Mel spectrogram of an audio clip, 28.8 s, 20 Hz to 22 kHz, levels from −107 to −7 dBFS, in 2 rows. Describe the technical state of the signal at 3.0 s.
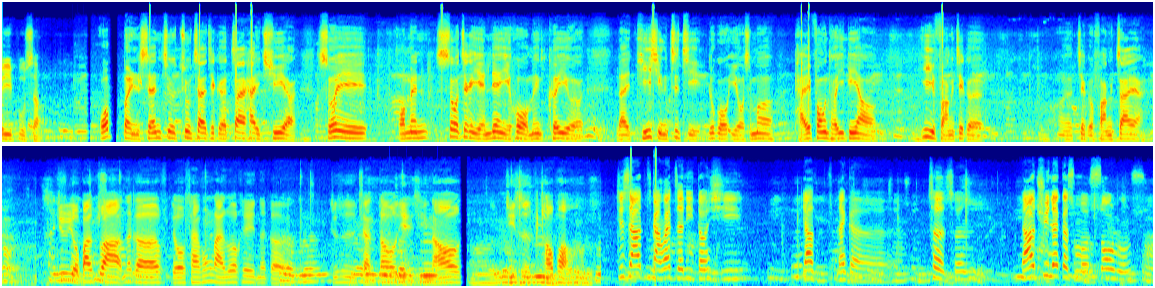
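Integer overflow from 2.92 to 3.12 s: peaks driven about 2 dB past the limit wrap to the opposite sign, giving harsh cracks, sign-flip spikes and broadband vertical streaks.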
